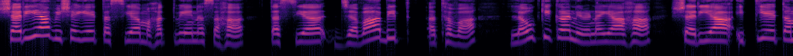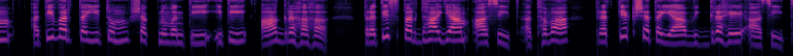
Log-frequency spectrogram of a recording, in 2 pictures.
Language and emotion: Sanskrit, neutral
